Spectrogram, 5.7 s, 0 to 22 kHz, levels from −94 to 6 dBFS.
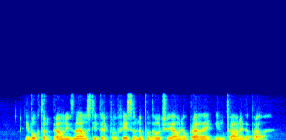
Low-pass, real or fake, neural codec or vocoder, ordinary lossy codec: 7.2 kHz; fake; codec, 16 kHz, 0.8 kbps, ZipCodec; none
